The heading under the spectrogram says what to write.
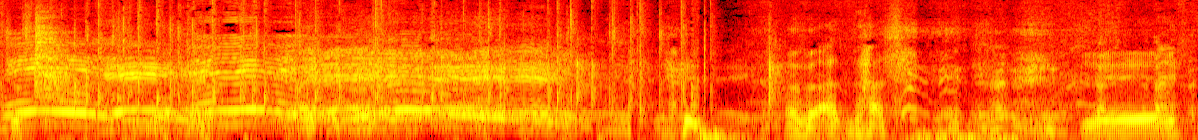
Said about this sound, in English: And I think we should give each other a quick round of applause.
